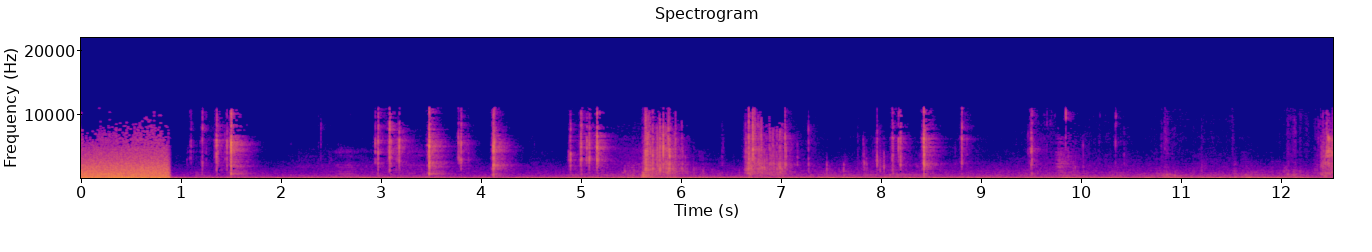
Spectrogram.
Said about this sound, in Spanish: En una sala y sentado a una mesa de reuniones, Mendoza juega con un bolígrafo y coge un móvil en una bolsa de plástico.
